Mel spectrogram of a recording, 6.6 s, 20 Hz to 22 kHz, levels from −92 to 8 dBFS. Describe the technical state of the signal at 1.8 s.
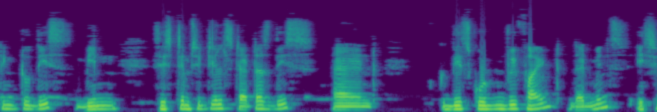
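Hard clipping runs from 1.63 to 1.83 s, so 1.8 s falls near the end of it. Over that stretch the signal is driven about 2 dB beyond what the stage can carry, and the peaks that exceed the limit are sliced off flat. Those squared-off tops generate harmonics high in the spectrum. With an overload this small, the result is a brief crackle riding on the loudest peaks rather than a continuous fuzz.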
